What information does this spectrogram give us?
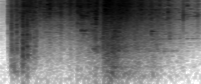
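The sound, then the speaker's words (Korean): A huge chandelier falls from the high ceiling of a concert hall into the middle of the orchestra seats: a heavy crash followed by a long, loud cascade of shattering glass, bright tinkling shards scattering and clattering for about three seconds before tapering off. No voices are heard. “높은 공연장의 천장벽에서 떨어져 나온 샹들리에는 오케스트라석 한가운데를 향해 사람들이 함성 안으로 추락했다.”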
